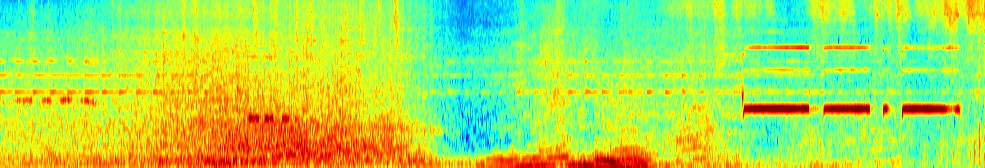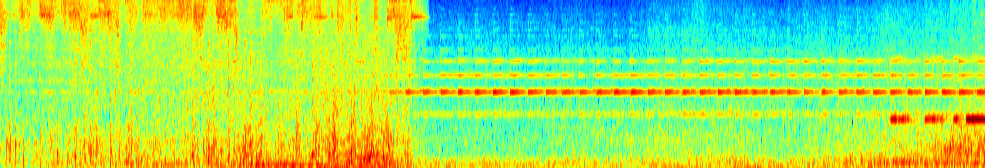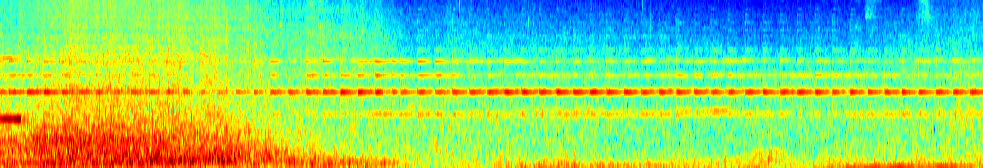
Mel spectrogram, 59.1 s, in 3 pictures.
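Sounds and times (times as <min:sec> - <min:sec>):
crossing bell dinging: 0:00.0 - 0:07.2, 0:08.4 - 0:59.0
train rumbling past on rails: 0:00.0 - 0:59.0
train horn blasts: 0:05.0 - 0:06.0.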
